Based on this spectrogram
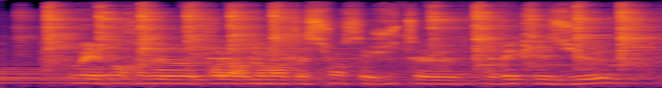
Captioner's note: speaking French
